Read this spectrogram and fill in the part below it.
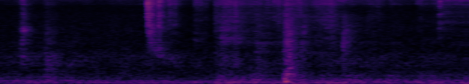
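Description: Plastic film crinkles.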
